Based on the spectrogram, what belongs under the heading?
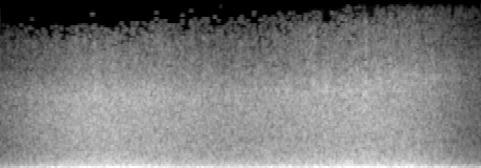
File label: wind full leaf; EnvSound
